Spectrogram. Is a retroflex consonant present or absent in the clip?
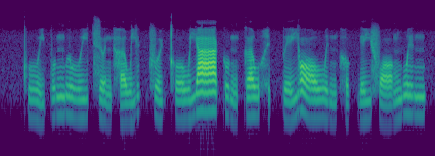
absent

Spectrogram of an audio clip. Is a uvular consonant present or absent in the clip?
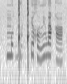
present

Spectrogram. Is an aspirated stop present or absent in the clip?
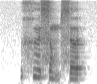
absent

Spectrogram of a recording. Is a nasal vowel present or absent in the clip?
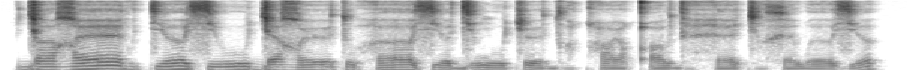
absent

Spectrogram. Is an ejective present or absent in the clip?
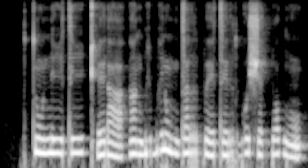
present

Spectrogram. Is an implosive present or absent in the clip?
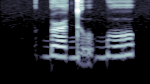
present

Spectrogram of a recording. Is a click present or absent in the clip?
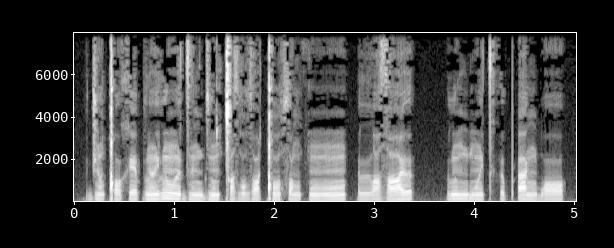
present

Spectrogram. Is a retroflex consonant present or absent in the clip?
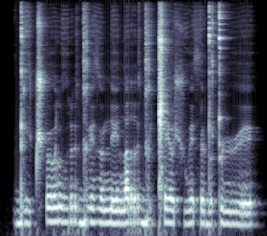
present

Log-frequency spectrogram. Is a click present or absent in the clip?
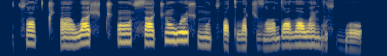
absent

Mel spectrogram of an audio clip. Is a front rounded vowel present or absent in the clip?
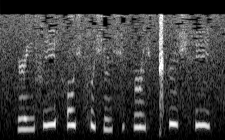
absent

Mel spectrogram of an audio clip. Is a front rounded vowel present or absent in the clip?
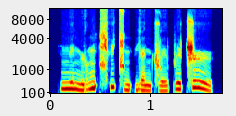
present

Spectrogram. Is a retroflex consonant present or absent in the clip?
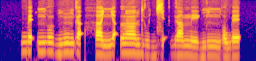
absent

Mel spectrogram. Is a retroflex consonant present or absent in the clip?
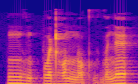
present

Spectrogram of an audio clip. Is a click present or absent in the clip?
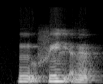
absent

